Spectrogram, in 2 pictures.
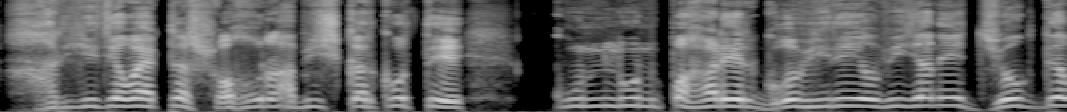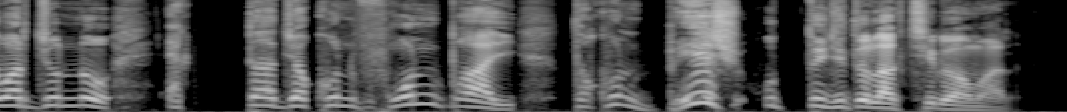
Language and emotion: Bengali, happy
